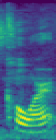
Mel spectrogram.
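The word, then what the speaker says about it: Coure: Yeah, well, the name of my business is CORE, and it's spelled C-O-U-R-E.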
